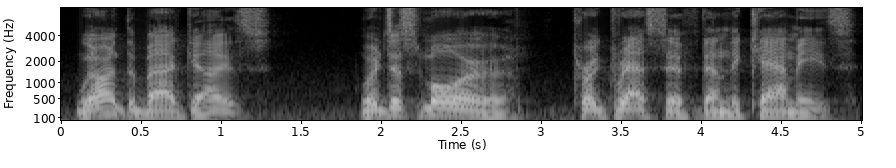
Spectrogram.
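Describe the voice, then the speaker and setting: A man's voice: fairly low pitch, natural voice. A man playing a laid-back, blunt rebel vampire in an audio drama, talking in casual slang. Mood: assured.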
